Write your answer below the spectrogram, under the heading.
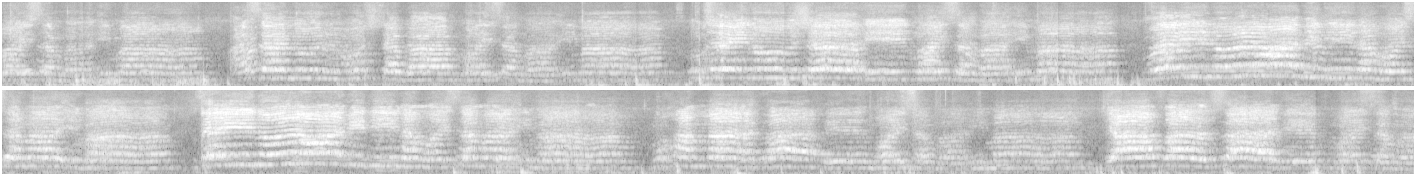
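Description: A group of voices chanting a latmiya, a Shia mourning chant for Imam Hussein, sung together in repeated melodic phrases.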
